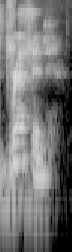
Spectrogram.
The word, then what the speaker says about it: Breathed: I don't think you're trying to live like the Berkeley Breathe. Is that how it's pronounced? Bloom County's author? I've never quite known. – I think it's Breathed. – Breathed? Okay. Berkeley Breathed.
